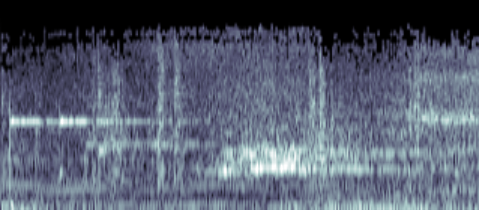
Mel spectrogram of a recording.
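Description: A limousine pulls up and parks on a city square: a steady low engine rumble with a mechanical whir, continuous and fairly loud throughout, with no clear stop.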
